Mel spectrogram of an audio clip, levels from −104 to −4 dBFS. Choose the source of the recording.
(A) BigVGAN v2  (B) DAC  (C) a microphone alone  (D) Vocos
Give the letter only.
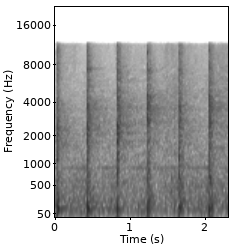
C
